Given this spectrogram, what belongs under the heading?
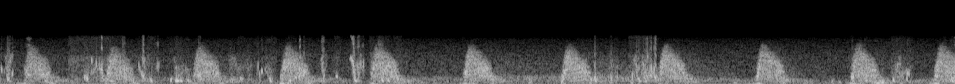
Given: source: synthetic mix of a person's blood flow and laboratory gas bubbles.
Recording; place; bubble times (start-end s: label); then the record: Doppler ultrasound of blood flow; subclavian vein
0.00-0.17 s: bubbles
0.23-0.35 s: bubbles
0.68-1.29 s: bubbles
1.35-1.61 s: bubbles
1.67-2.10 s: bubbles
2.28-2.77 s: bubbles
2.85-3.08 s: bubbles
3.20-3.28 s: bubbles
3.33-3.41 s: bubbles
3.47-4.02 s: bubbles
5.92-6.63 s: bubbles
8.48-8.79 s: bubbles
8.89-9.13 s: bubbles
9.42-9.56 s: bubbles
From the record:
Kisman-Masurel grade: 332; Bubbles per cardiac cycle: rolling drumbeat, 9 or more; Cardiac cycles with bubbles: 50 to 99%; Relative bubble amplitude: moderate (0.250 to 0.450); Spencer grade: 3 (all of the cardiac periods contain showers or single bubble signals, but not dominating or overriding the cardiac motion signals); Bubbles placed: anywhere in the cardiac cycle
